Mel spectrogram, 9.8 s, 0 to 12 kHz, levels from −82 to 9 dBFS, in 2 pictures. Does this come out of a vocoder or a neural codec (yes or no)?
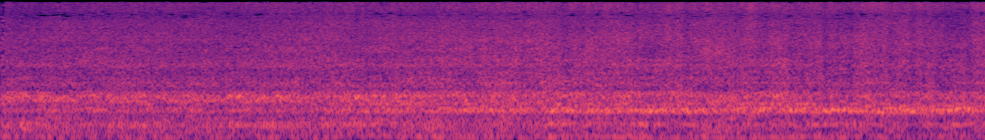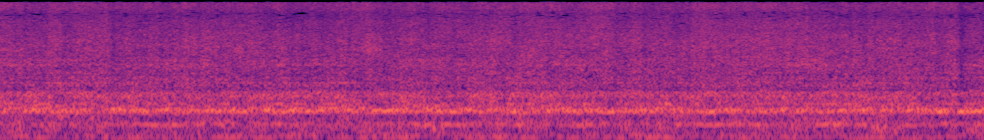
yes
